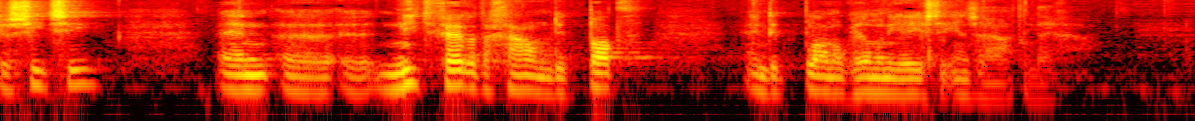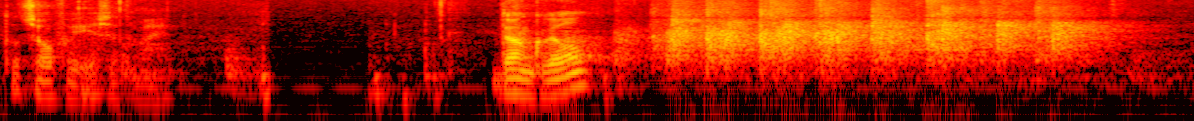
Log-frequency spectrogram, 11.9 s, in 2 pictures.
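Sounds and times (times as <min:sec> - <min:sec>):
speech: 0:00.0 - 0:05.4, 0:06.0 - 0:06.9, 0:08.5 - 0:09.1
brief applause from a group: 0:08.6 - 0:11.8.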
